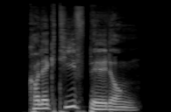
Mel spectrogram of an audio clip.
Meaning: 1. formation of a collective 2. collective formation
- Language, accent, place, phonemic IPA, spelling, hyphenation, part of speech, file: German, Germany, Berlin, /kɔlɛkˈtiːfˌbɪldʊŋ/, Kollektivbildung, Kol‧lek‧tiv‧bil‧dung, noun, De-Kollektivbildung.ogg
